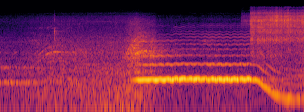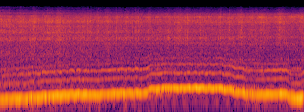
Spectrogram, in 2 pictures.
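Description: Moog Etherwave theremin holding a wavering tone, then about five seconds in sliding down to a low pitch that drifts up and back down. From the same moment a steady hiss from two robotic welding arcs sounds under it.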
